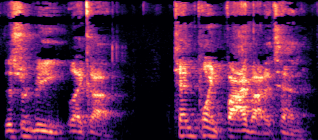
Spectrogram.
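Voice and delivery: speaking between bites; talking while chewing. Real, not acted. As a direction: mouth full of pizza. Seen 0: Speaker unclear; young man appears chewing, then bites pizza while talking.

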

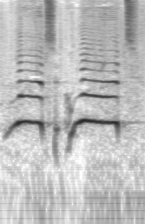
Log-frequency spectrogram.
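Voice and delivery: loud, very high squealed questions; falsetto disbelief. Real, not acted. Player shocked in the game, falsetto disbelief. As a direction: squeal it twice, far up high.

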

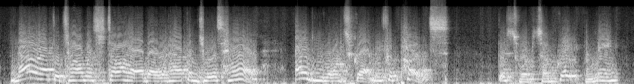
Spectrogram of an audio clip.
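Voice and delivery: high, pleased plane voice; relieved J J. Acted. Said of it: "J J said".

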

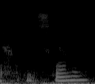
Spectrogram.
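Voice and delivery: ordinary talk, nothing marked

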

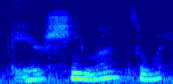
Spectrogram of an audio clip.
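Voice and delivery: put-on fast hushed whisper to the kids; storyteller whisper. A narrator's reading. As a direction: lean in and whisper it quickly. Aside to listening children.

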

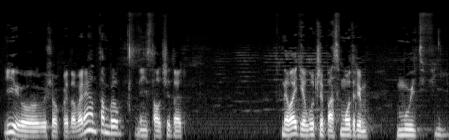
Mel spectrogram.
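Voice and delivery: ordinary talk

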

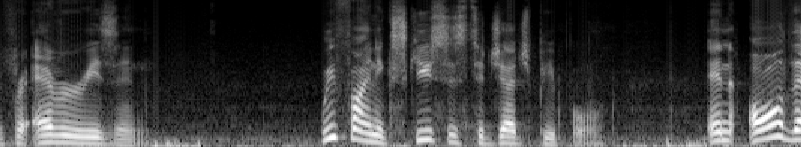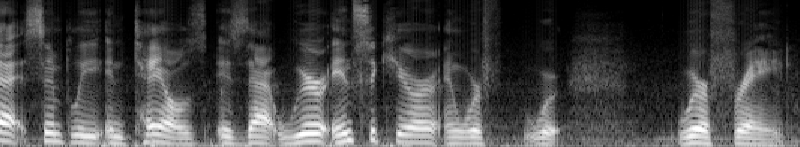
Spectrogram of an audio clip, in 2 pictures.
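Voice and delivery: ordinary talk

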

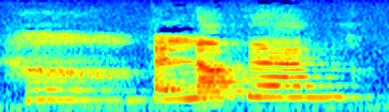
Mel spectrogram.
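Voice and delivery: slow gasping delight; adoring. Real, not acted. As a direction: melt over them. Adoring the gifts.

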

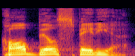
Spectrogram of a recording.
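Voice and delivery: slow, deliberate command to a phone. Real, not acted. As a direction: spell it out slowly for voice recognition. Speaking a command to Siri.

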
